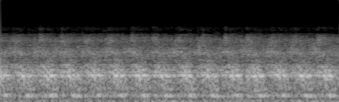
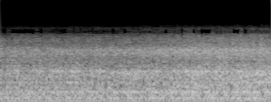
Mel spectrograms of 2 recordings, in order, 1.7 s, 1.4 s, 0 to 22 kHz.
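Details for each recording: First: Restored 1968 Australian-built Toyota Crown MS55 with automatic choke; starter cranks steadily with a pause but engine won't fire after stalling, fuel gauge on empty, indicating it ran out of fuel. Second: Restored 1968 Australian-built Toyota Crown MS55 with automatic bimetal choke, idling: steady even hum with no vibration, normal smooth idle, before stalling.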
